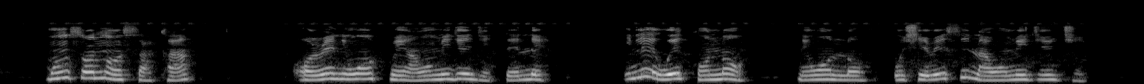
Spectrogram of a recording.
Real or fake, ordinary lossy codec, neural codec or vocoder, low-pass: real; none; none; none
